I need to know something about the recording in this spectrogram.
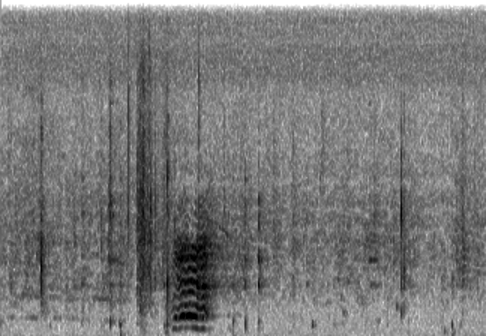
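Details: Goats being sold, one giving a single quavering, wavering bleat of about half a second midway, rich in harmonics, set among scattered clicks, taps and faint knocking sounds.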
